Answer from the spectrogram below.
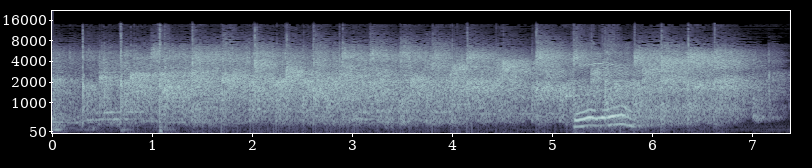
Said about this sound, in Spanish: Dile el aplauso.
